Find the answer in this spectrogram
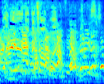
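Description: Group chatter: several people talking and calling out over one another at once.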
